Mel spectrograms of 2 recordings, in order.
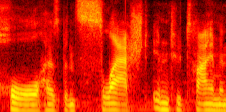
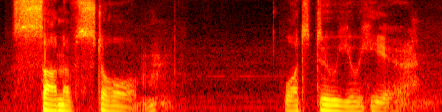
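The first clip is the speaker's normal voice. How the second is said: very slow voice echoing everywhere; 3 semitones lower than usual. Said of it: "a voice that seems to echo from everywhere".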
